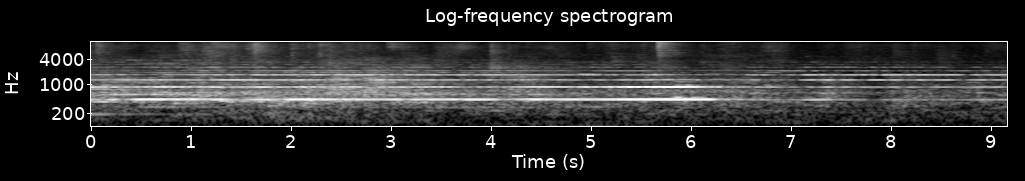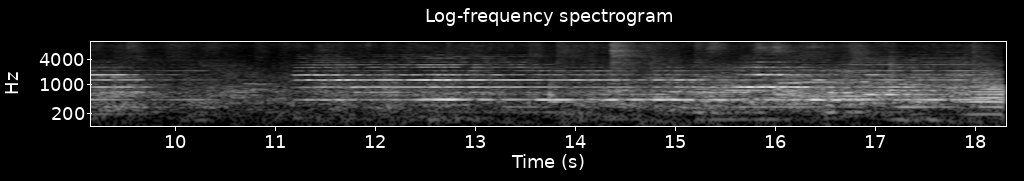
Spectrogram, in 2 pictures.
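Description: A small acoustic ensemble with violin playing long held notes. The music swells, then thins out briefly about ten seconds in before the held notes resume.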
